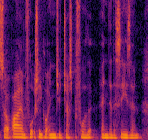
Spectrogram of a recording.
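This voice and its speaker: With a London accent, a woman talks at a very fast pace in a very deep, low voice with monotone, flat intonation. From England, West London. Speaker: former pro footballer, academy founder. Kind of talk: podcast interview.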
